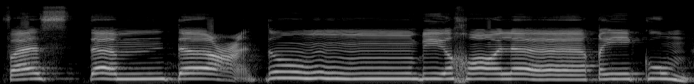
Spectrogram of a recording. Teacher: Mim bertemu dengan ba ikhfa syafawi. Ikhfa syafawi kena dengung dua harakat. Nak rapatkan bibir boleh, tapi jangan tekan.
